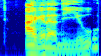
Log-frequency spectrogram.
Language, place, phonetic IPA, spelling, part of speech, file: Occitan, Béarn, [aɣɾaˈðiw], agradiu, adjective, LL-Q14185 (oci)-agradiu.wav
- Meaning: pleasant, agreeable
